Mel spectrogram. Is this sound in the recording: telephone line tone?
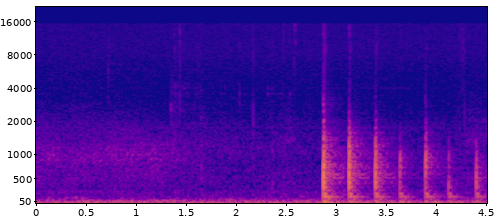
no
